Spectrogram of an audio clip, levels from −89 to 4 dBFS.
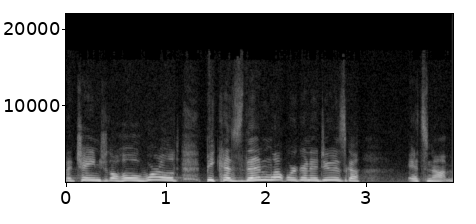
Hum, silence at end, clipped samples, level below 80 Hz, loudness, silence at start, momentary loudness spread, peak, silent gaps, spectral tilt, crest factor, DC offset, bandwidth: none; 0 s; under 0.1%; -62 dBFS; -22 LUFS; 0 s; 8 LU; -6 dBFS; none; -5.5 dB/octave; 16 dB; under 0.1%; 12.5 kHz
